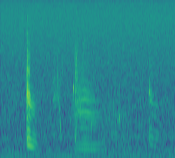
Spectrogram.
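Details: Green frog, or bronze frog, calling at night from water with mist rising in cool, humid air. A sharp, banjo-like twang opens, a lower drawn-out drone follows in the background, then a softer twang.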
